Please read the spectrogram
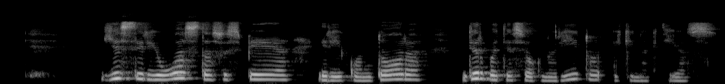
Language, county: Lithuanian, Utena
